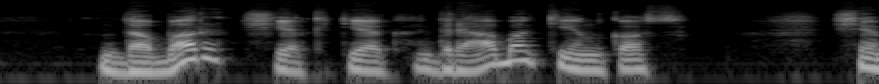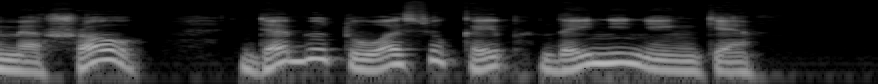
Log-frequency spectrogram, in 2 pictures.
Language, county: Lithuanian, Šiauliai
